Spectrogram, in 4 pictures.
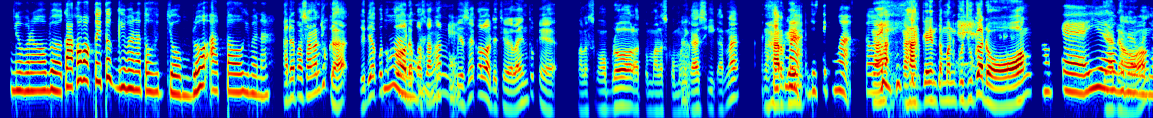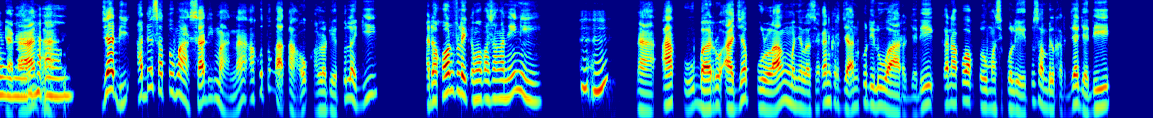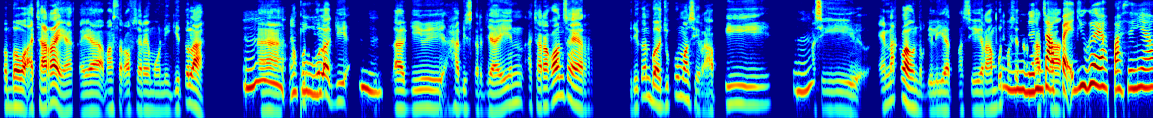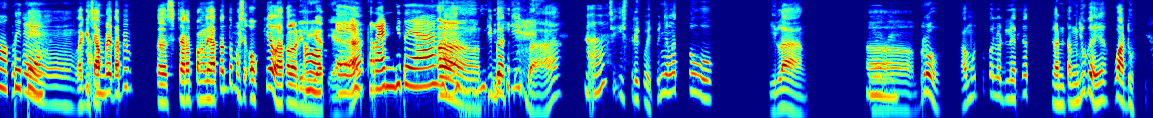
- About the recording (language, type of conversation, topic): Indonesian, podcast, Pernahkah kamu mengalami kebetulan yang memengaruhi hubungan atau kisah cintamu?
- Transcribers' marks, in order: other background noise; laughing while speaking: "oke"; laugh; in English: "master of ceremony"; tapping; chuckle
